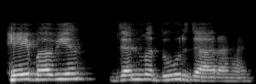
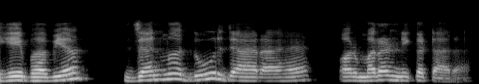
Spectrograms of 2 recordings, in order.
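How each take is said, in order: First: Said in the usual way. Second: Slow, weighty scripture line; slow solemn quote. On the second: Shown as a demonstration. Preacher repeating the sage's warning to listeners, slow and solemn. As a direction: let each word of the warning land slowly. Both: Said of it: "क्या कहते हैं कि".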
